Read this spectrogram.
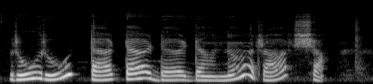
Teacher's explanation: మూర్ధన్యములు అంటే నాలుక యొక్క కొన భాగం నుండి పుట్టినవి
